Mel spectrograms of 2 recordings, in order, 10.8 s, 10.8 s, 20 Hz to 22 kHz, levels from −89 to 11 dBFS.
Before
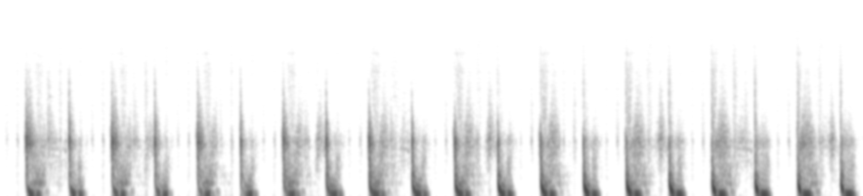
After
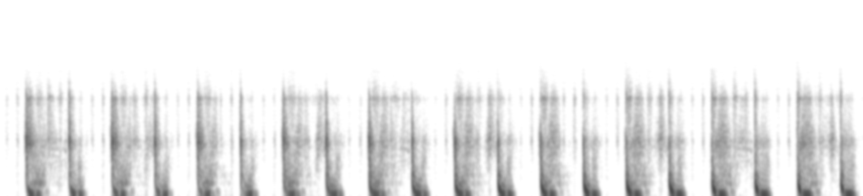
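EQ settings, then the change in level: low-pass with resonance 3,300 Hz, resonance Q 15
0.0 dB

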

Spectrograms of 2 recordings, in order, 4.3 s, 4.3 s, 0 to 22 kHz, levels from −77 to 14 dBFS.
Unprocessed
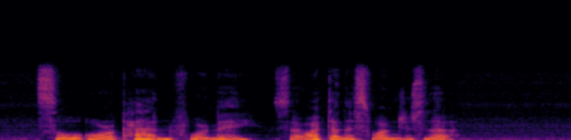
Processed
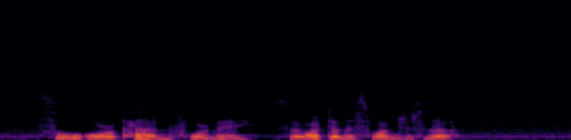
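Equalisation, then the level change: resonant band-pass 620 Hz, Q 3.1
high-frequency loss of the air 190 metres
spectral tilt +2.5 dB per octave
+9.0 dB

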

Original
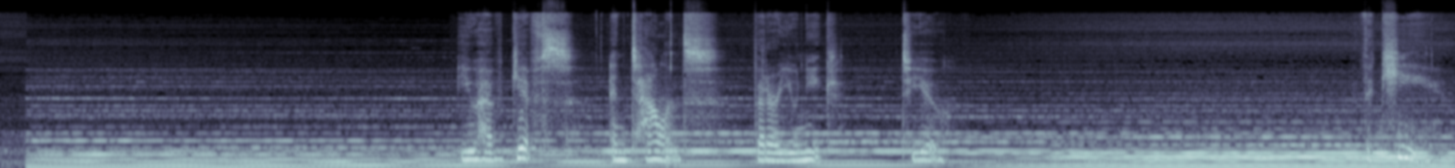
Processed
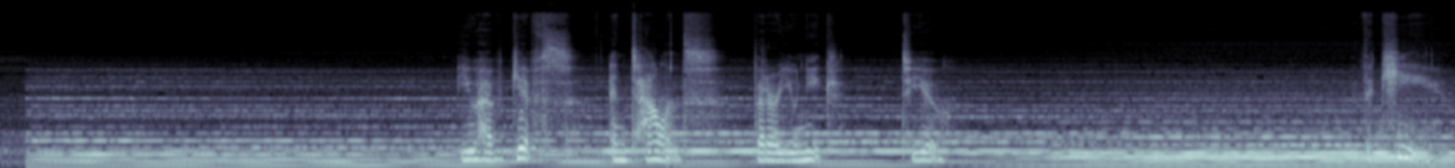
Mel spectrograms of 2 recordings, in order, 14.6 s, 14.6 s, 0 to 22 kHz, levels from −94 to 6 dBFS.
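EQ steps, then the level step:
high-pass filter 260 Hz 6 dB per octave
high-frequency loss of the air 340 metres
+3.5 dB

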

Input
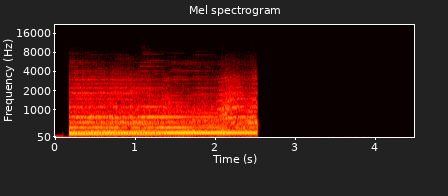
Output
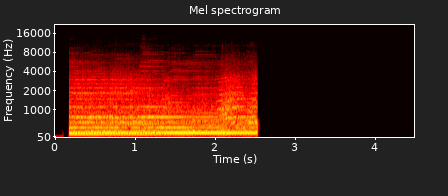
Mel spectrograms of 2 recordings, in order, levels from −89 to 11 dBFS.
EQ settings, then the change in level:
high-pass filter 150 Hz 6 dB per octave
+7.5 dB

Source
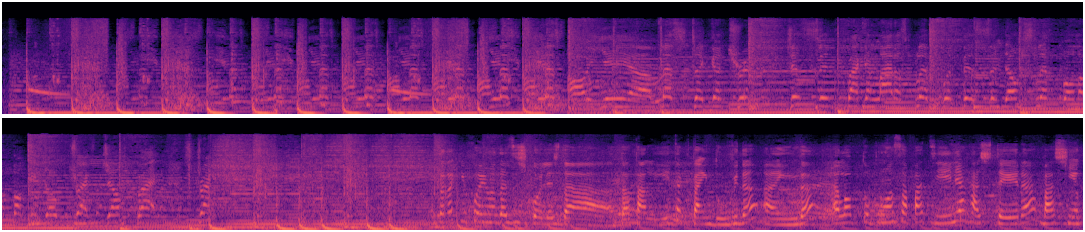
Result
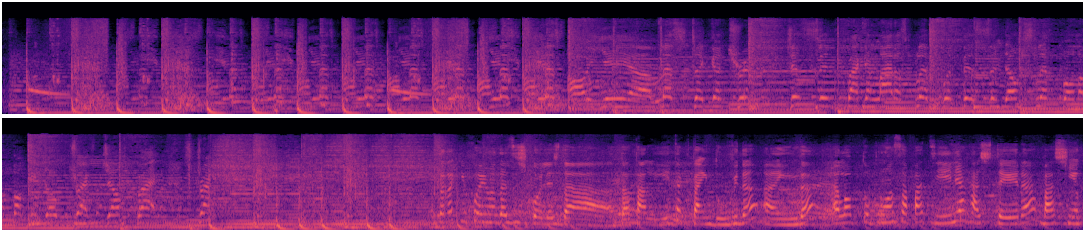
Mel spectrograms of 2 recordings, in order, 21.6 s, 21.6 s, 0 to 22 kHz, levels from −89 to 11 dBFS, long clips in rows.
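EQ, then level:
high-pass filter 110 Hz 12 dB per octave
0.0 dB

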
